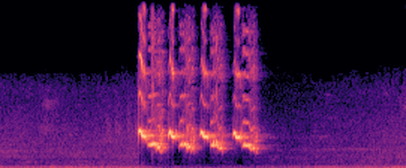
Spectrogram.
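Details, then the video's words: Orange-headed thrush sound used to stimulate caged birds into singing; a short burst of four loud, high, descending double notes, evenly spaced about every third of a second, then quiet low background hum. "Suara Ini Bisa Membangkitkan Burung ANIS MERAH agar Jadi Gacor"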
